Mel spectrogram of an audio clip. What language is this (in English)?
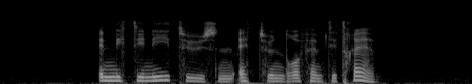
Norwegian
